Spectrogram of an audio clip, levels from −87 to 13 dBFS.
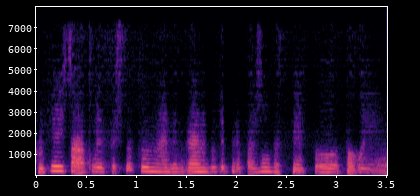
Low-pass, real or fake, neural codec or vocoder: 7.2 kHz; fake; codec, 44.1 kHz, 0.9 kbps, DAC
